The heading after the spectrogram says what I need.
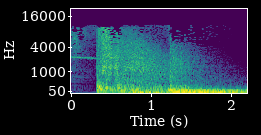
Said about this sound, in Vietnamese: Hai tiếng nổ thật lớn vang lên, xe thiết giáp tông vào phế tích, mà đạn hỏa tiễn cũng đồng thời bắn trúng xe thiết giáp.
